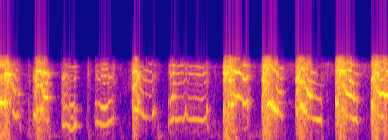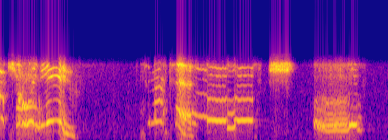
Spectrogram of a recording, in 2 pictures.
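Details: Crated Belgian Malinois puppy complaining about bedtime: rapid, sharp yips about two per second, sliding whines, a brief pause, then further rising and falling whimpering cries.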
